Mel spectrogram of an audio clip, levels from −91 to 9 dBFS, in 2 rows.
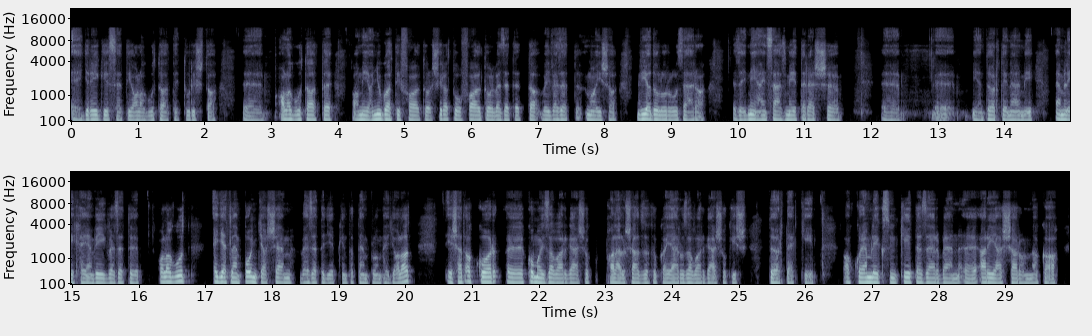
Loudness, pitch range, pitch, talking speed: -26 LUFS, 115-125 Hz, 120 Hz, 125 wpm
